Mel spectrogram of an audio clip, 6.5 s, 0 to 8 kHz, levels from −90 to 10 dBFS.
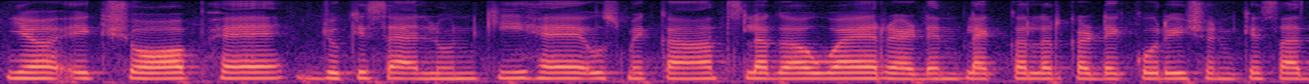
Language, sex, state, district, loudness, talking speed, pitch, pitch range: Hindi, female, Bihar, Darbhanga, -16 LUFS, 200 wpm, 200 Hz, 195-205 Hz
